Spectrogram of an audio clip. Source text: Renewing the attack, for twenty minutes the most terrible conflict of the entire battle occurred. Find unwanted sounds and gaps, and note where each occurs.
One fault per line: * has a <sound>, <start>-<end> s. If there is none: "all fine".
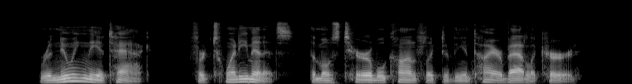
all fine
